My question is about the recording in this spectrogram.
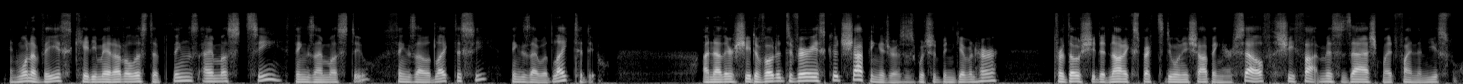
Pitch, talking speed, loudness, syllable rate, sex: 130 Hz, 255 wpm, -20 LUFS, 6.5 syllables/s, male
